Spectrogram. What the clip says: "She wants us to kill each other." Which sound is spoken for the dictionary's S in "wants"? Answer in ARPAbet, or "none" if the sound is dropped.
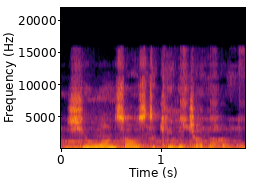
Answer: S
